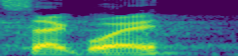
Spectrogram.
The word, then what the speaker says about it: segue: that's actually a great segue which is if you've ever actually read the word segue it is not pronounced like it is spelled let's talk about how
